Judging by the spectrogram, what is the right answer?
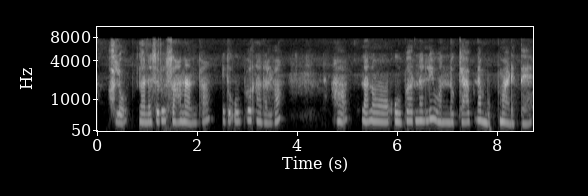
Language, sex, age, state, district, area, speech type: Kannada, female, 18-30, Karnataka, Tumkur, rural, spontaneous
